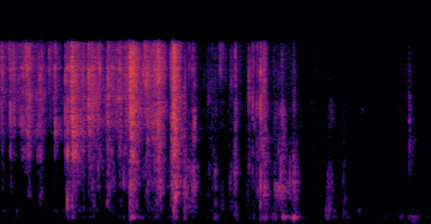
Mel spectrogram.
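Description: Foil wrapper of an Upper Deck Artifacts hockey card pack being torn open and crinkled by hand: about three seconds of dense crackling, then a few faint clicks as the cards are handled.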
